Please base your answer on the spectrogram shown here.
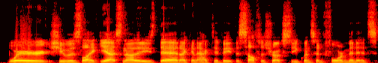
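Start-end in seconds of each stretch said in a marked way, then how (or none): none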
